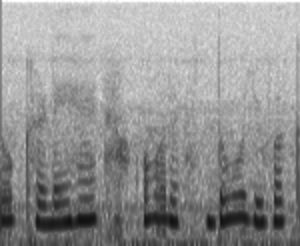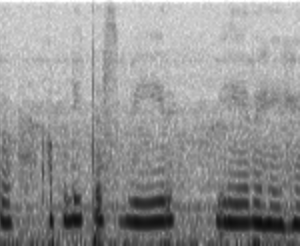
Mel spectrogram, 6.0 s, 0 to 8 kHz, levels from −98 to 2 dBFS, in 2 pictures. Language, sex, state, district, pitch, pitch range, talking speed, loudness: Hindi, female, Uttarakhand, Uttarkashi, 205 Hz, 195-215 Hz, 110 wpm, -14 LUFS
